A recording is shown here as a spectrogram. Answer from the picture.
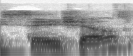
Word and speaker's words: Seychelles: Oh, I'm Shellis, not Shellis. Seychelles.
